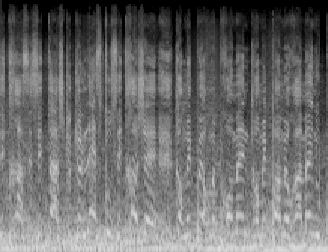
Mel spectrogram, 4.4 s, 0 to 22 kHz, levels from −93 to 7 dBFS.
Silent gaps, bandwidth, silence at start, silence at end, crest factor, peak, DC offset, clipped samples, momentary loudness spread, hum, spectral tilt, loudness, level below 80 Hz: none; 16 kHz; 0 s; 0 s; 10 dB; 0 dBFS; 0.5%; under 0.1%; 1 LU; none; -5.5 dB/octave; -12 LUFS; -14 dBFS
